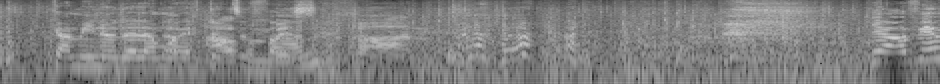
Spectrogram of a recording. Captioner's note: laughter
